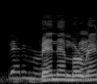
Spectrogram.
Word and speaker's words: Benemerenti: Benemerenti.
